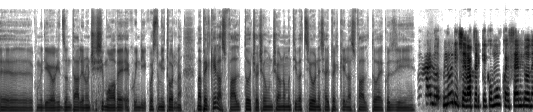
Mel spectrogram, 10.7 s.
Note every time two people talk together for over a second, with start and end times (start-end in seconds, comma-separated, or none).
none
